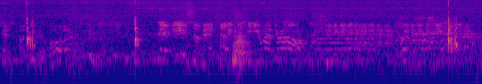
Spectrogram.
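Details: Newborn baby girl with hiccups: three sharp, brief hiccups spaced irregularly over about ten seconds, with faint talk and music in the room.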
